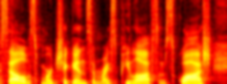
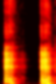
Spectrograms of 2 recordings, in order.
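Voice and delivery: put-on high, insistent baby grunts pointing at a snack; imitating toddler grunts; 13 semitones higher than usual. Mom imitating her son demanding the snack, high grunts. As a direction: mimic a toddler's demanding eh eh, pitched way up. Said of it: "kept pointing at it and going".

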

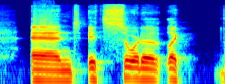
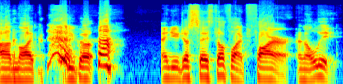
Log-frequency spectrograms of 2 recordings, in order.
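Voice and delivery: jaw out, staccato tough-guy talk; lightly voiced staccato con man; Billy McFarland impression; 4 semitones higher, 6 dB louder than usual. Shown as a demonstration. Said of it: "talk staccato and you sort of, like, talk like this".

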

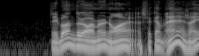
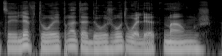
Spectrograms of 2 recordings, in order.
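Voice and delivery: ordinary delivery

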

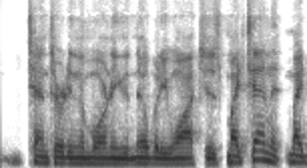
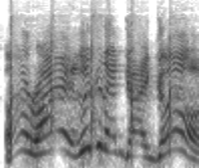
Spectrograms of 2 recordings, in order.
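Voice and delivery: far higher, excited cheering voice; an excited fan hollering in admiration; impressed crowd. Retold or imitated. Audience cheering his solo.

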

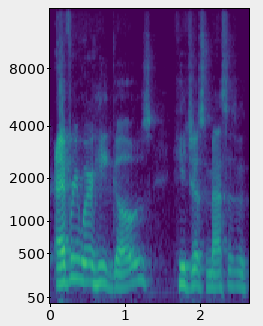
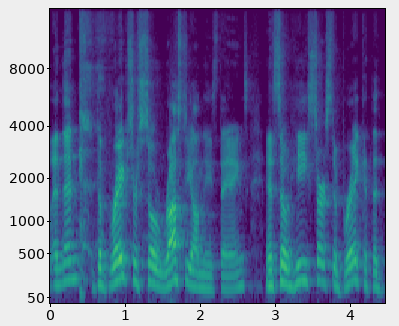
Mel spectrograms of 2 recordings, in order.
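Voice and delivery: ordinary delivery

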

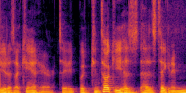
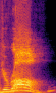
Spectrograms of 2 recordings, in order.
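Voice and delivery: raised, louder mock outrage; higher, indignant mock yell; 7 semitones higher, 5 dB louder than usual. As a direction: imitate an angry radio caller shouting down the hosts. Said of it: "all the rednecks called in and they were like".

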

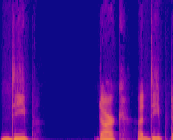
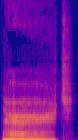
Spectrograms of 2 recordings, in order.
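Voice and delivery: a guttural, louder urge; louder growled urge; 4 dB louder than usual. Shown as a demonstration. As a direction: let urge groan out of you. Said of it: "Is that an onomatopoeia".

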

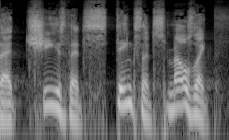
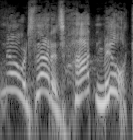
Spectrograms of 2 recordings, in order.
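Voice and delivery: indignant protest; 10 semitones higher than usual. Real, not acted. Arguing back and forth over broth.

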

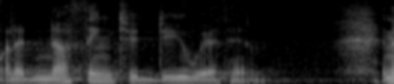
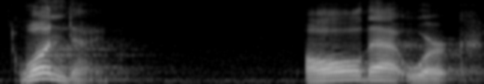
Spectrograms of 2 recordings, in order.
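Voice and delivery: rally them like a coach at the table; full-force preaching; 9 semitones higher, 11 dB louder than usual. Acted. Jesus's pleading, rising to a climax.

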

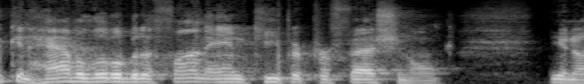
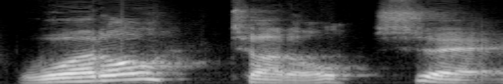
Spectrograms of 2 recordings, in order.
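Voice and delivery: stretched out in slow motion; slow-motion replay voice for the segment title; slow-motion effect; much slower than usual. Acted. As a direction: drag every sound out like a replay in slow motion. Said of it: "Look at the slow motion effects".

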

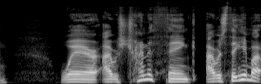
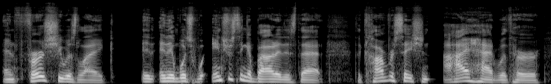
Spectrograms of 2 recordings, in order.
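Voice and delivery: ordinary talk, nothing marked

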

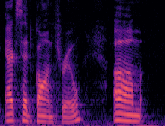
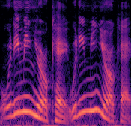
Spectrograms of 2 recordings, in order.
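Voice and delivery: higher, fast, rattled; retold panicked phone question; alarmed questioning; 8 semitones higher, 3 dB louder, much faster than usual. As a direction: press him, confused and scared. Panicked call, retold to host.

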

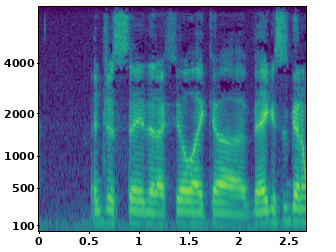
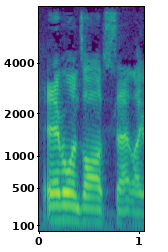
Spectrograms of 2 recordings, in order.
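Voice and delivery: ordinary talk

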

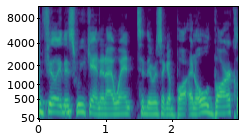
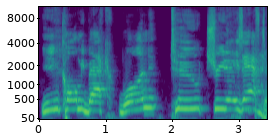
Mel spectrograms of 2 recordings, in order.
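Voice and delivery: higher-pitched imitation of an arguing Philly guy; Northeast Philly dude; 5 semitones higher than usual. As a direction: plead your case like a Philly dude, mockingly. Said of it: "just Northeast Philly dudes hanging out".

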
